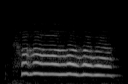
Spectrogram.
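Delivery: high, sing-song "ha ha ha"; imitating a spooky giggle; mock creepy laugh. Host mimics Alexa's eerie laugh, high and sing-song. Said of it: "Alexa came out and was like".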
